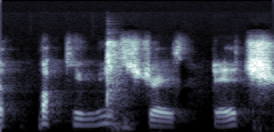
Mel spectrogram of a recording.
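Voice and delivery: low, very quiet, offended mutter under the breath. Voicing an offended character at the table: muttering quietly under breath. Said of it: "under her breath muttering to herself quietly".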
